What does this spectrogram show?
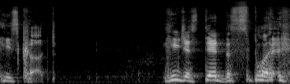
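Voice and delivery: laughing mid-sentence while talking. Reacting to a guy who just got annihilated, laughing while talking. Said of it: "I'm sorry I'm laughing".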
